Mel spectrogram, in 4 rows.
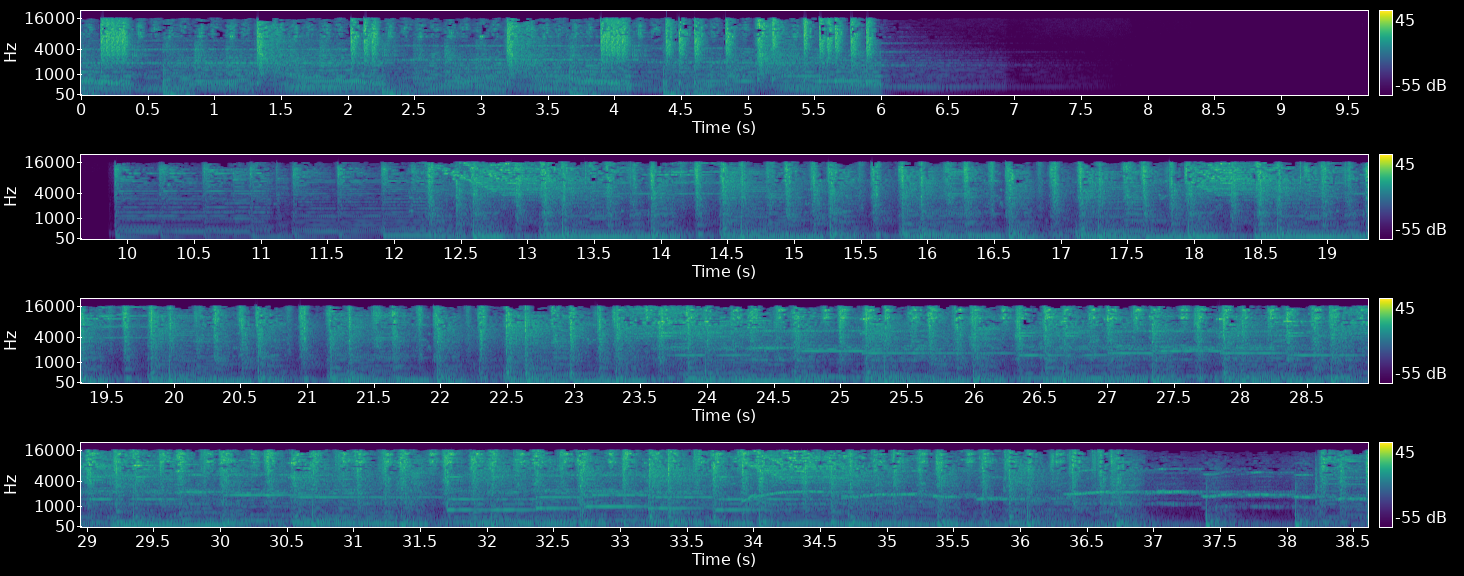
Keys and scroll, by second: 1.7 ctrl+a, 2.1 typing, 2.7 Return, 7.8 ctrl+v, 18.7 ctrl+v, 33.5 Down.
